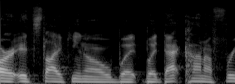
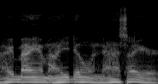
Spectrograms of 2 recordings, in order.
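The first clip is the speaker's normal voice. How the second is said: put-on ghost voice with a Southern accent; 2 semitones lower, 5 dB quieter than usual. Playing a ghost greeting someone from behind in the mirror: Southern ghost voice. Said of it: "the Southern Ghost?".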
